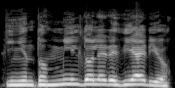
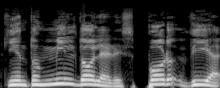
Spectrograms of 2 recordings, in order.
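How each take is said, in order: First: Said in the usual way. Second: Slow, weighty "Quinientos mil dólares por día"; emphatic repetition. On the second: Real, not acted. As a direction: spell out "por día" slowly, word by word. Repite la cifra para recalcarla. ("por día" recalcado, lento y pausado)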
